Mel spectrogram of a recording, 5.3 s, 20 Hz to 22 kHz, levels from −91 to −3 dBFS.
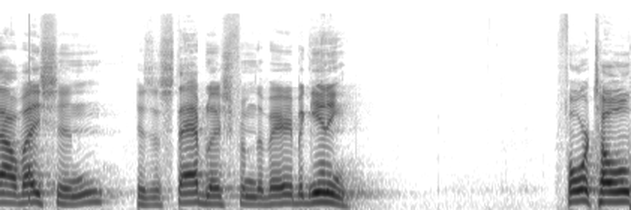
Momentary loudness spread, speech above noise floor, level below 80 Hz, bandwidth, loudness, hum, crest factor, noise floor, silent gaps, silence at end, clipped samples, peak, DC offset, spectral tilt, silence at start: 15 LU; 55 dB; -68 dBFS; 12.5 kHz; -24 LUFS; none; 18 dB; -78 dBFS; none; 0 s; under 0.1%; -6 dBFS; under 0.1%; -6 dB/octave; 0 s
